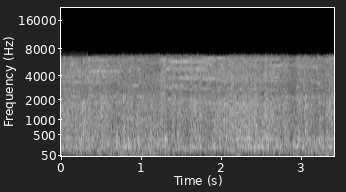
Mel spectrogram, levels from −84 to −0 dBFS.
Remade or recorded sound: recorded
